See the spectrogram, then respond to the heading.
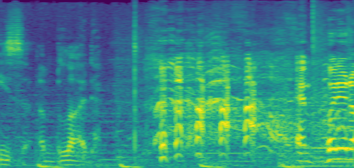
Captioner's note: laughter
